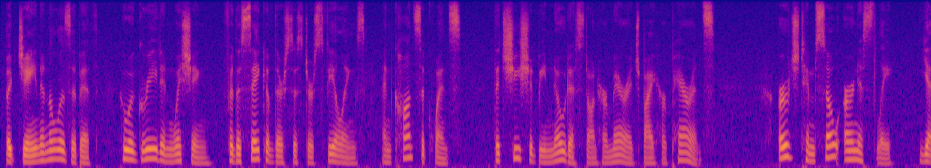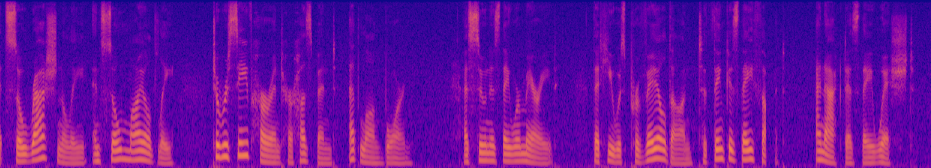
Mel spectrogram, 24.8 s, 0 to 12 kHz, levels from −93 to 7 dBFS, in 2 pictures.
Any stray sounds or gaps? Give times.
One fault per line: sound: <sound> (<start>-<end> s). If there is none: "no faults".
sound: dropout (22.6-22.8 s)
